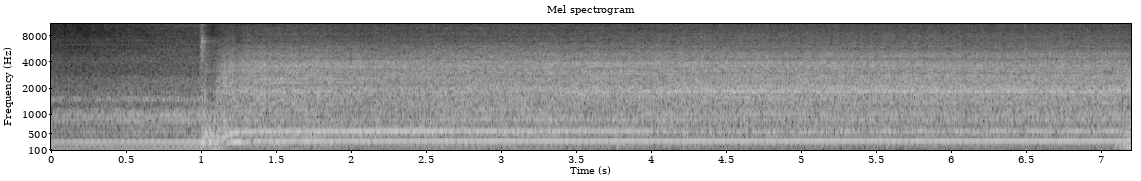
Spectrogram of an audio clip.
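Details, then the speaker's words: Combination milling machine three-phase induction motor after rotor bearing replacement, unmatched belts: spins up to a clean steady hum, no rumble or grinding, about 78-79 dBA, much quieter than before. "it's a may i say it's a big improvement on what it was if we look at the dba meter we're roughly bouncing around 78 79 db you know i must say it sounds a lot happier"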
